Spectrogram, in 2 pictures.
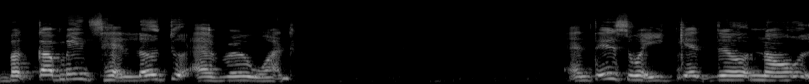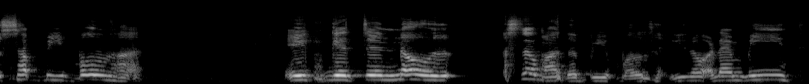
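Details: Adult speaker; post-stroke speech impairment.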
